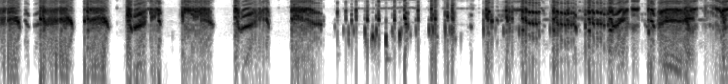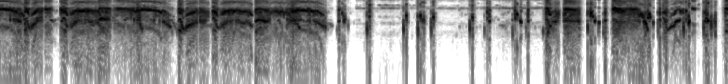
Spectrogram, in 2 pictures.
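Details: Swiftlet lure call used to attract the birds, with long passages of high, rasping twitters chopped into rapid pulses, at times nearly continuous, about two to three bursts per second.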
